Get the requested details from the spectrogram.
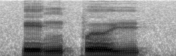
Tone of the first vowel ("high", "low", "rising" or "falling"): rising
